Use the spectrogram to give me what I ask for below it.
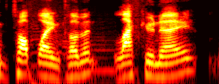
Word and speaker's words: Lacunae: Lacunae? It actually is an English word, and it's pronounced Lacunae, which means unfilled gap.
